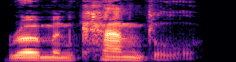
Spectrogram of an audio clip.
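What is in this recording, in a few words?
"roman candle", English, British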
